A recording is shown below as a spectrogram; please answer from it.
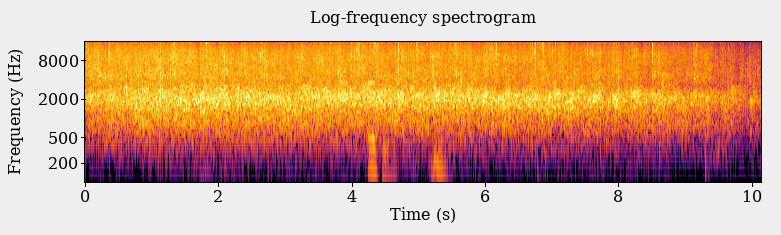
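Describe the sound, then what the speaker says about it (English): An audience at a talk at Dominican University of California claps in sustained, dense applause that stays loud for about ten seconds, with a brief spoken thanks heard over it. "Give him a round of applause, everybody."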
